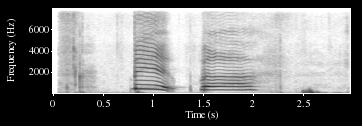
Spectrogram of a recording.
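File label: "mi4feng1", Mandarin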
